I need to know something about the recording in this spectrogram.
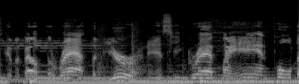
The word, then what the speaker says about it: Uranus: So, any more terrifying visions of Uranus? Non-stop. You know it's Uranus, not Uranus, right? Maybe here on Earth, but on Pandora, we use its original, funnier pronunciation.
